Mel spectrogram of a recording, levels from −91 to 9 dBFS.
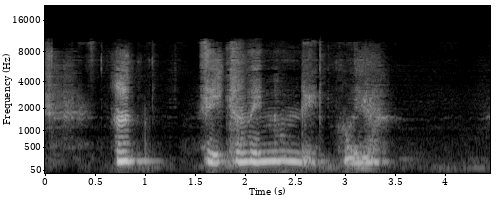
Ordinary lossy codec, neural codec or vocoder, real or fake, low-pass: AAC, 32 kbps; codec, 44.1 kHz, 1.7 kbps, Pupu-Codec; fake; 10.8 kHz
